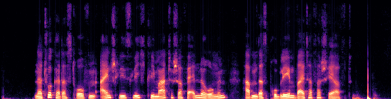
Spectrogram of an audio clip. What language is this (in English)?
German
